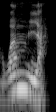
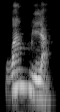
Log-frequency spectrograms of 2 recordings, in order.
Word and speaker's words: wambra: En el caso de Wambra, en Ancash se diceambra, en Wanuco se diceambra. En Junín la pronunciación es distinta, wamla. Ven, se dan cuenta wamla.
